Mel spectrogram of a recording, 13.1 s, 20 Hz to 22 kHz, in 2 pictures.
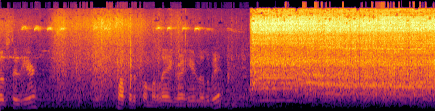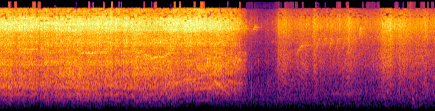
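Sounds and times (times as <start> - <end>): electric chainsaw cutting wood: 3.8 - 10.3.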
